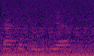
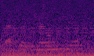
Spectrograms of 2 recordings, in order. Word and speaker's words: Sacagawea: You know I mean different ways like they said Sacagawea, then Sacajawea.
